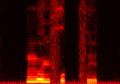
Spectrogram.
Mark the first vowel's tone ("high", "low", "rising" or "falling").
high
